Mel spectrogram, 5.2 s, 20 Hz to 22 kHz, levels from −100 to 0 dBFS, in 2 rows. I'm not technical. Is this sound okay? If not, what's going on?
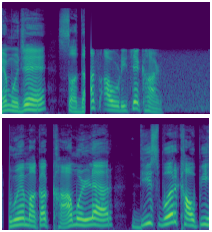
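No. An input switched to a poorer device from 1.03 to 2.69 s: the speech suddenly turns dull and boxy, with a brief gap at the switch, faint new background noise and nothing above 3.8 kHz, likely because the recording jumped to a lower-quality microphone, then back.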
